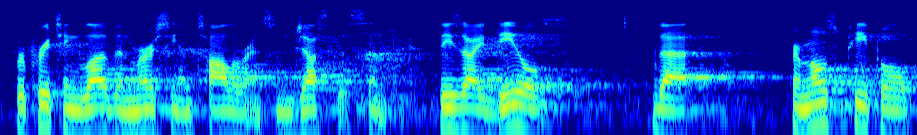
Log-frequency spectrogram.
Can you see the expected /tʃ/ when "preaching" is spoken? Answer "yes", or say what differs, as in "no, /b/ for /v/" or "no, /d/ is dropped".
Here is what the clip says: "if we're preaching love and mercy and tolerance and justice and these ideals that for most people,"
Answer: yes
